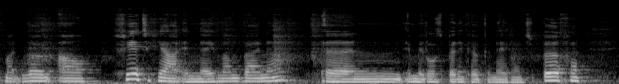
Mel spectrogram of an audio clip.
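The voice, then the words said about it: English accent speaking Dutch. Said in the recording (Dutch): “Ik ben Engels, dat hoor je waarschijnlijk uit mijn accent.”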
